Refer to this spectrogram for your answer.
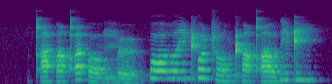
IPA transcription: qʼ æ˨ ʔ ɔ˨ qʼ u˦ ʔ ɔː˨ ŋ͡m ə˞˨ | p ɔː˦ ʁʷ iː˦ ʈʰ ɔ˦ ʈ͡ʂ ɔː˨ w ʈʰ ɔ˨ qʼ ɔː˨ ɗ i˦ ʈ i˦

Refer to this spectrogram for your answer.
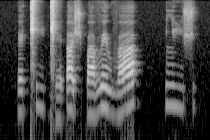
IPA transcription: ɛ ǁ i ɡ͡ǁ ɛ ʔ a ʃ p a v ɛ u̯ v a | l i ʃ

